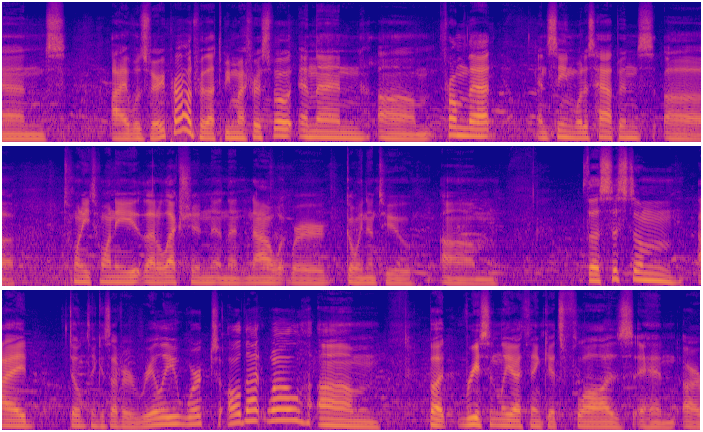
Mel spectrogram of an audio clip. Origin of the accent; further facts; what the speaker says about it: Madison, Wisconsin, United States; I grew up in Madison.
